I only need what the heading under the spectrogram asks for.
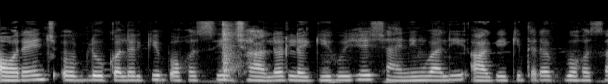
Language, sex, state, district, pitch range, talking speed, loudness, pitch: Hindi, female, Bihar, West Champaran, 190-200 Hz, 185 wpm, -20 LUFS, 195 Hz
